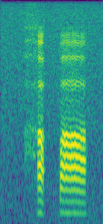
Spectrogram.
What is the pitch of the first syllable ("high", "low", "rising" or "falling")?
high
